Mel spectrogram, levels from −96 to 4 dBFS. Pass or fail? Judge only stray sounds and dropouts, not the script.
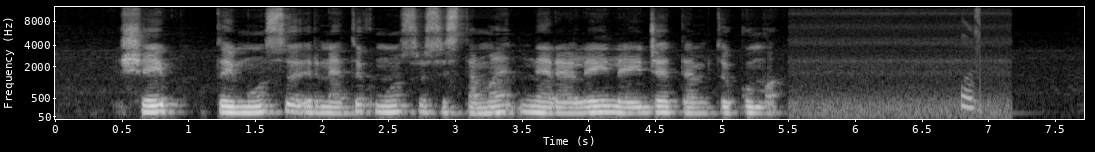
fail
